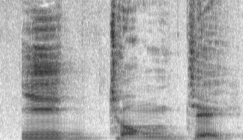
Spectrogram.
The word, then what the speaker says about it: Lee Jung-jae: Am I pronouncing your name right? Lee Jong-jae.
